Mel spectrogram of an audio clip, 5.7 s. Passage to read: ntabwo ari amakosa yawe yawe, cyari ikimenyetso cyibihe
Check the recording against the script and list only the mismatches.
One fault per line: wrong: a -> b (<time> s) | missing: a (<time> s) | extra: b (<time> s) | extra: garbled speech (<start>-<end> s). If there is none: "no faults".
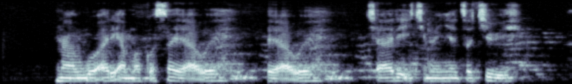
no faults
